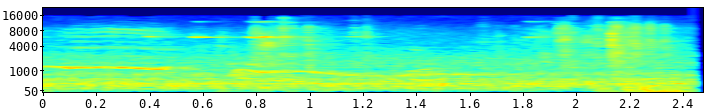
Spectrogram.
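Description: A small puppy whining in two high, thin whines, the second one falling in pitch.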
